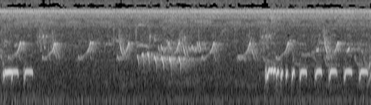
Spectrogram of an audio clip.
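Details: Male and female zebra doves calling back and forth in the wild: a brief burst of clipped cooing notes, a pause filled with higher chirps from other birds, then a fresh quick series of short, stuttering coos.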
